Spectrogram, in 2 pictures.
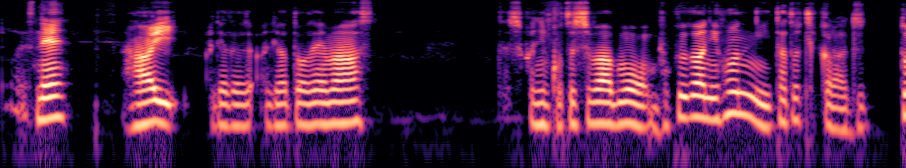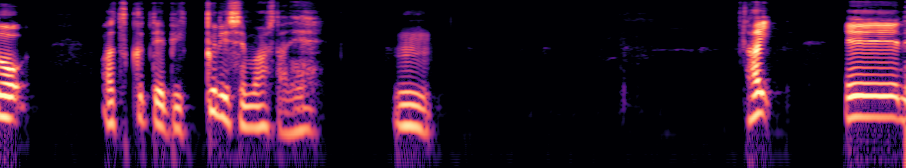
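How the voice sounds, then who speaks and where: A man in a casual livestream, reading out viewer comments and giving short, relaxed replies. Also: on the high side, no room sound, clean studio sound. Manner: relaxed, reads comments aloud with brief replies.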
